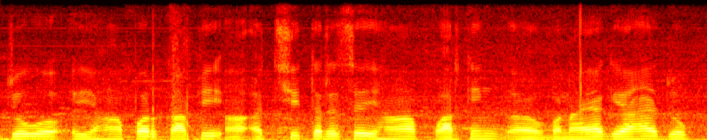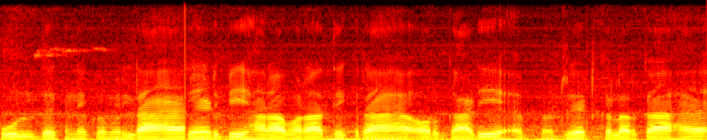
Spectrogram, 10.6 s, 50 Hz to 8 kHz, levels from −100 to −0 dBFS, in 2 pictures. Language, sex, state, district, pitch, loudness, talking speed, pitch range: Hindi, male, Bihar, Araria, 130 Hz, -16 LUFS, 185 wpm, 125-140 Hz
